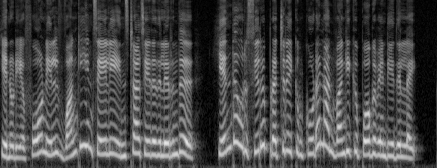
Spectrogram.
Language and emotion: Tamil, happy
